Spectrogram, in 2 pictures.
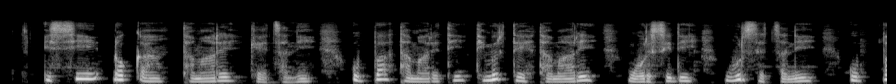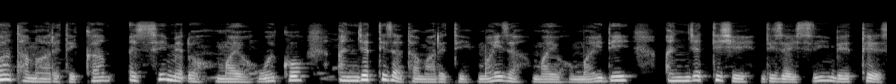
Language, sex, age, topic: Gamo, male, 18-24, government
